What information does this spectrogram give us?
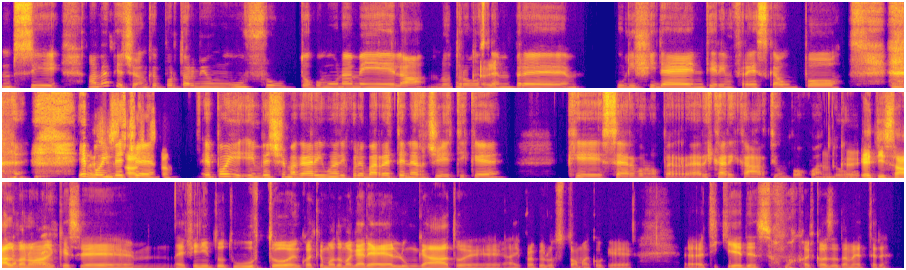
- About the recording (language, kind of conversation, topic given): Italian, podcast, Quali sono i tuoi consigli per preparare lo zaino da trekking?
- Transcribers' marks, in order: chuckle; laughing while speaking: "insomma"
